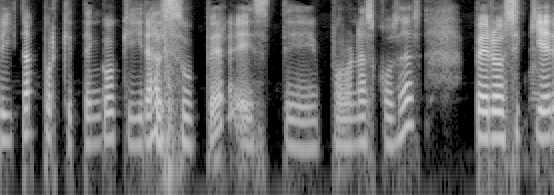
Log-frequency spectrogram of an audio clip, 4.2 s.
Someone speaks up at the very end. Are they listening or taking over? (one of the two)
listening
